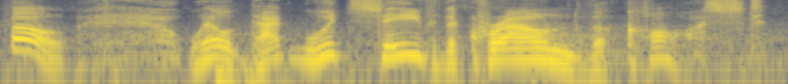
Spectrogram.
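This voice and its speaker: An actor playing a stern, weary town magistrate in a video game, formal, measured and dryly amused. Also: male voice, high-pitched, big pitch swings, a bit bright, exaggerated voice. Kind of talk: video game cutscene acting.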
